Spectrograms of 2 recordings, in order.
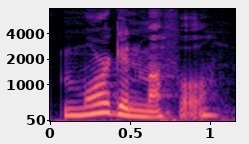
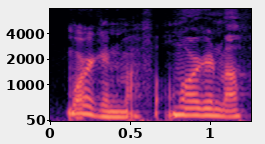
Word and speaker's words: Morgenmuffel: So my word of the week is Morgan muffle. Spell it for me. MORGENMUFFEL. Okay. Morgan muffle.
